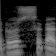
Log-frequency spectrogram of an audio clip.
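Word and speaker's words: 留守: 문제 보시면 타다이마 자, 부재중이라는 의미의 한자가 되었는데 발음이 특이하게 나죠. 정답은 D의 루스가 되겠습니다.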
